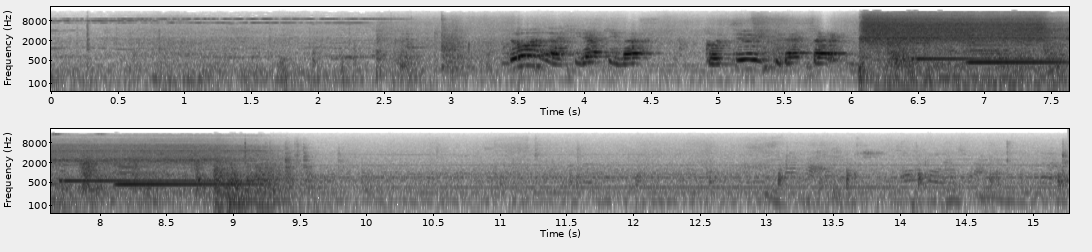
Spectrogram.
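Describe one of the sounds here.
A train idles with a low, steady hum.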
